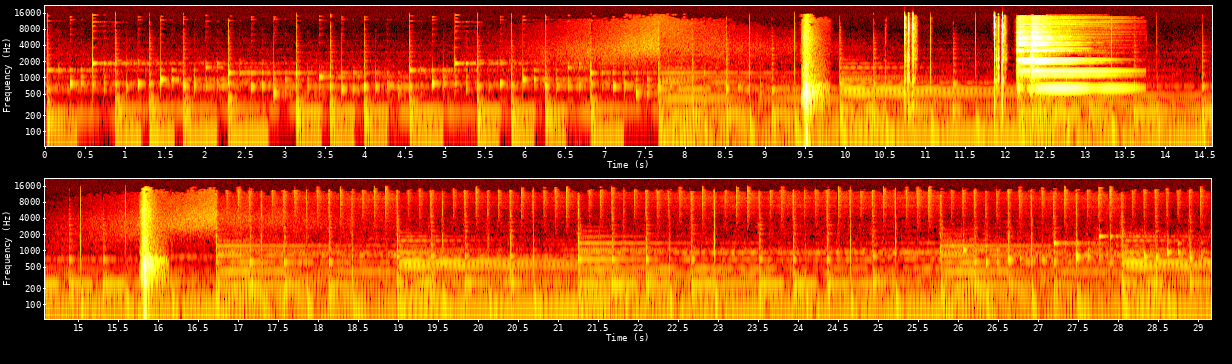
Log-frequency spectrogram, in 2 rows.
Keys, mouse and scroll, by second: 3.2-4.1 typing, 4.2 Return, 5.3 double click, 6.1-6.4 typing, 6.7 Return, 14.4 typing, 16.1-16.7 typing, 18.6 scroll down 1, 24.1 Home, 27.7 scroll down 1.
